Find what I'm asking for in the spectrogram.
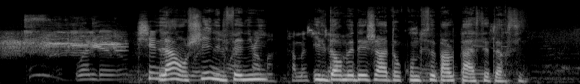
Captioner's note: speaking foreign language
